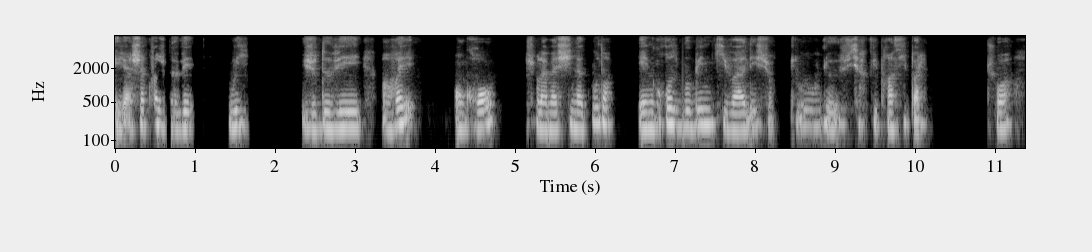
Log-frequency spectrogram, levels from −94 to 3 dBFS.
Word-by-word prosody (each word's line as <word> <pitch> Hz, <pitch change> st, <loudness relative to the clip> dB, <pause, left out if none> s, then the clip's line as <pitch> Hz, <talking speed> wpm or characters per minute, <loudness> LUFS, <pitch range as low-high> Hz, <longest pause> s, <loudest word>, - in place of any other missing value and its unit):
Et -, -, +3 dB
à -, -, +1 dB
chaque 180 Hz, +1 st, +4 dB
fois 195 Hz, -, +3 dB
je 170 Hz, -, -5 dB
devais 165 Hz, +1 st, 0 dB, 0.4 s
oui, 175 Hz, +1 st, -1 dB, 0.7 s
je 165 Hz, -5 st, +2 dB
devais 170 Hz, +1 st, +2 dB, 0.3 s
en -, -, -2 dB
vrai, 200 Hz, +5 st, +4 dB, 0.5 s
en 160 Hz, -, +2 dB
gros, 175 Hz, +8 st, +3 dB, 0.4 s
sur 175 Hz, -, -3 dB
la 160 Hz, -1 st, +3 dB
machine 160 Hz, +2 st, +3 dB
à 160 Hz, -, +4 dB
coudre, 195 Hz, +2 st, -1 dB, 0.3 s
il -, -, +2 dB
y -, -, +6 dB
a -, -, +5 dB
une 165 Hz, -, +2 dB
grosse 195 Hz, +2 st, +3 dB
bobine 180 Hz, +2 st, +1 dB
qui 195 Hz, -3 st, -4 dB
va 155 Hz, -1 st, +4 dB
aller 160 Hz, +2 st, +2 dB
sur 195 Hz, +3 st, -4 dB, 0.2 s
tout 180 Hz, -5 st, -7 dB
le 205 Hz, -, -2 dB
circuit 200 Hz, 0 st, -3 dB
principal. 190 Hz, +4 st, -1 dB, 0.7 s
Tu -, -, -12 dB
vois? 170 Hz, +4 st, +1 dB
175 Hz, 180 wpm, -24 LUFS, 165-195 Hz, 0.7 s, y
